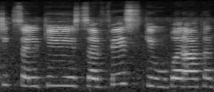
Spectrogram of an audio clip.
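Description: A woman's voice speaking, with some drawn-out, sing-song syllables.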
